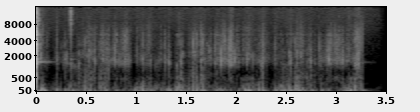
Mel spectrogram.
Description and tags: Two small glass holiday ornaments being rubbed together. Low noisy sound. Fair amount of background noise due to gain needed to capture such a soft sound. Close miked with Rode NT-5s in X-Y configuration. Trimmed, DC removed, and normalized to -6 dB.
